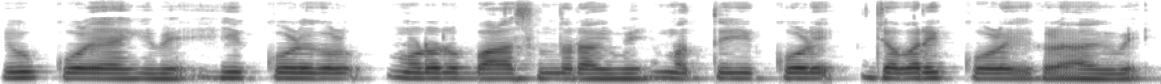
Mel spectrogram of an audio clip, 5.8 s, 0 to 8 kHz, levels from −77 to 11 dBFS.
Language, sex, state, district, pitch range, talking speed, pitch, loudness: Kannada, male, Karnataka, Koppal, 140-150 Hz, 125 wpm, 145 Hz, -16 LUFS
